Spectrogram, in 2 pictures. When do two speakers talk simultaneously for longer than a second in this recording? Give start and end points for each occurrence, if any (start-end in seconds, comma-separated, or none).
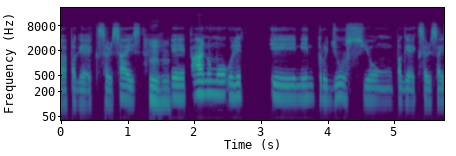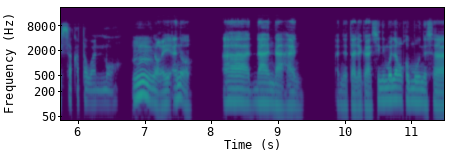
none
